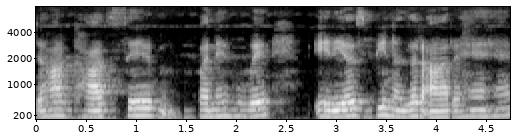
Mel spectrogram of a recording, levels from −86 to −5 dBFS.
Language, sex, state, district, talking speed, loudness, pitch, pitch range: Hindi, female, Bihar, Purnia, 140 wpm, -19 LUFS, 170 Hz, 160-180 Hz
